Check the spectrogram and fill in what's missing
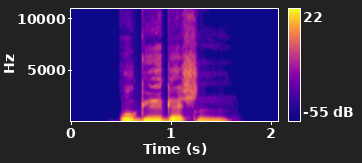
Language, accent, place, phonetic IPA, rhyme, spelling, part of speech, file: German, Germany, Berlin, [oˈɡyːɡɪʃn̩], -yːɡɪʃn̩, ogygischen, adjective, De-ogygischen.ogg
- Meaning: inflection of ogygisch: 1. strong genitive masculine/neuter singular 2. weak/mixed genitive/dative all-gender singular 3. strong/weak/mixed accusative masculine singular 4. strong dative plural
